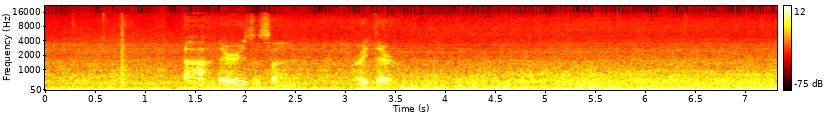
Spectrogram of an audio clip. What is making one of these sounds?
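A vehicle rumbles along a road, heard from inside.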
